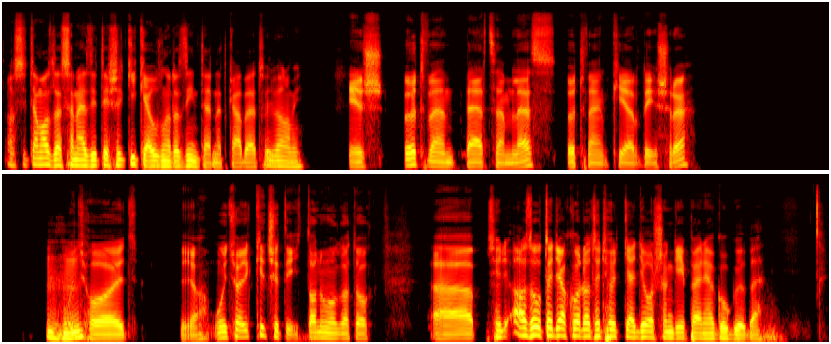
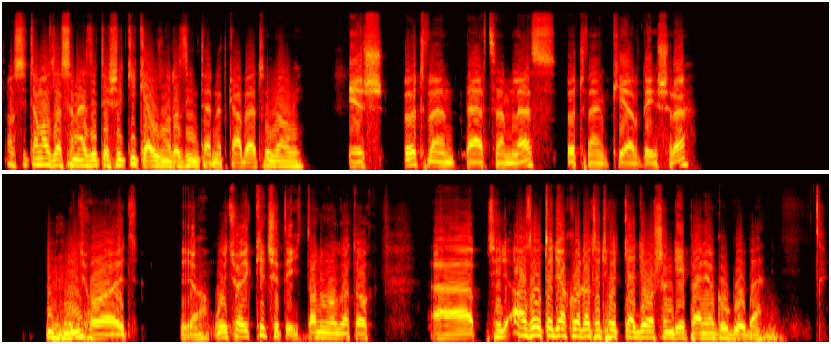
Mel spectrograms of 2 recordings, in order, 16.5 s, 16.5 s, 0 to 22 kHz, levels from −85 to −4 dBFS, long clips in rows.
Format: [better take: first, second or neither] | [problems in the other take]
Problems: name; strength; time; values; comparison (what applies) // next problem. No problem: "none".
first | distortion; heavy; 6 dB below the speech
